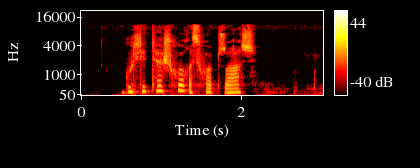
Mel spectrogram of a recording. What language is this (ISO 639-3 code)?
kbd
